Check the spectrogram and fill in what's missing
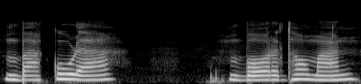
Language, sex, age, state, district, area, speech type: Santali, female, 18-30, West Bengal, Bankura, rural, spontaneous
